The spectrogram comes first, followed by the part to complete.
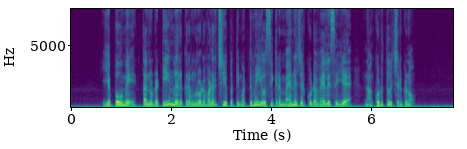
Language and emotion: Tamil, happy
